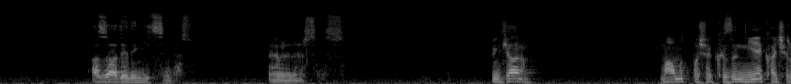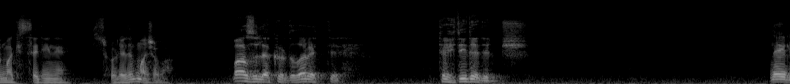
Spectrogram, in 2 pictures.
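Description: A man speaks in a low, calm voice, in short phrases with pauses.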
